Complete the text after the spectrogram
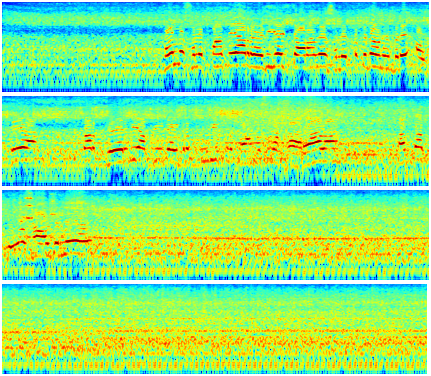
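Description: A tractor engine runs with a steady, low rumble.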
